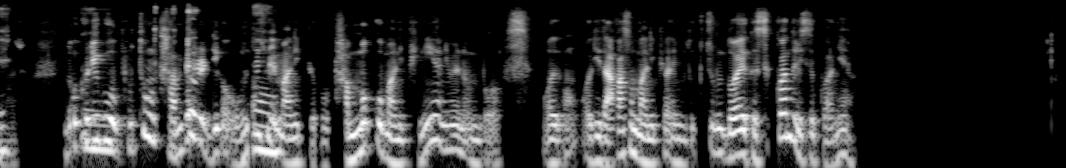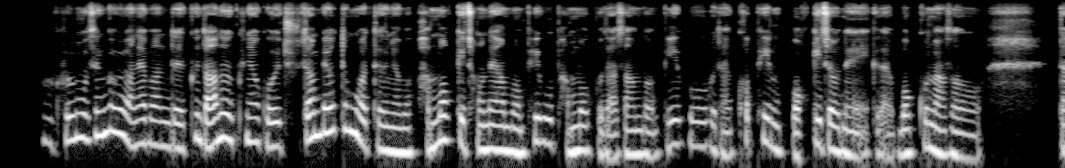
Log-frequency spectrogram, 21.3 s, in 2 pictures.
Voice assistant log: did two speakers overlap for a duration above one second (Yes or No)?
No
